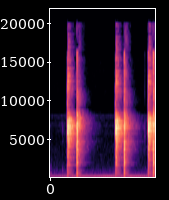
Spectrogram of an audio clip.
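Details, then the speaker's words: Motorcycle 12-volt relay bench-tested with 12 V applied across its terminals during hard-starting ignition troubleshooting: crisp paired clicks as power is applied and released; relay switching correctly. "but we hear that click that's the relay inside working correctly"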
